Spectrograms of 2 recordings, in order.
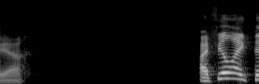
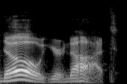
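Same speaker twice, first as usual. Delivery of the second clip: slow retold retort; 3 semitones lower, 9 dB louder, much slower than usual.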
